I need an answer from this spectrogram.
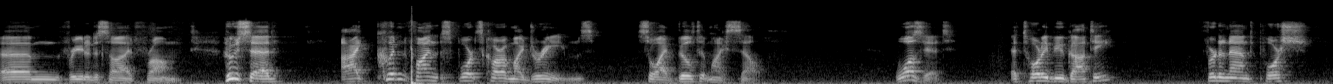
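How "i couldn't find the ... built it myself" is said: normal talking voice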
